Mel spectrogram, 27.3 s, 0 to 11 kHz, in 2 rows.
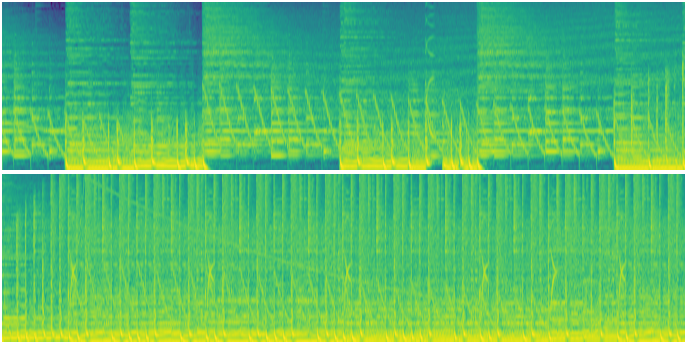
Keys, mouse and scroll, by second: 0.0 middle click, 1.4 click, 2.1 KP_0, 3.1 KP_Enter, 3.8 KP_0, 5.6 KP_Enter, 6.3 KP_0, 7.9 KP_Enter, 8.6 KP_0, 11.3 middle click, 12.5 click, 14.1 scroll down 2, 14.3 middle click, 15.6 scroll up 2, 15.8 middle click, 16.3 scroll down 3, 17.7 click, 18.8 KP_0, 20.6 middle click, 21.2 scroll up 2, 21.5-21.9 scroll down 2, 21.7 middle click, 22.4 scroll up 1, 22.9 scroll down 3, 23.5 scroll down 4, 23.7-24.7 scroll up 19, 24.7 middle click, 25.3 click, 26.4 scroll up 2, 27.1 click.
